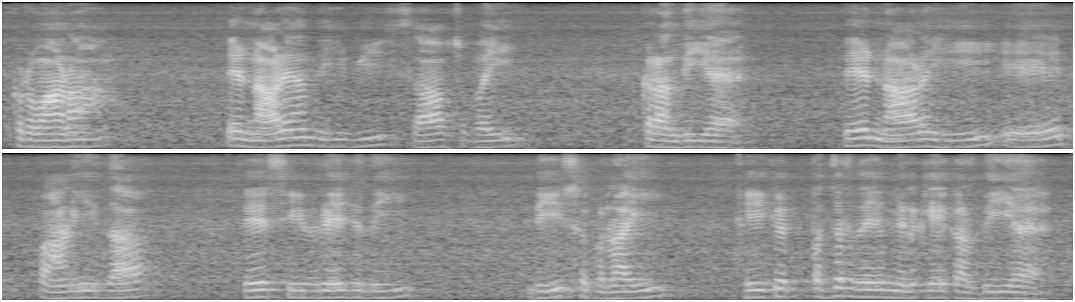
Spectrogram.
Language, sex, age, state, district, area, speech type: Punjabi, male, 60+, Punjab, Mohali, urban, spontaneous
